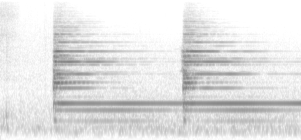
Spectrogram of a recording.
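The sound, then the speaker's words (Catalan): A bell struck three times: the fading tail of one ring, then two clear, loud strikes about a second apart, each leaving a bright, sustained metallic tone. No voices. “Sí, toquem la campana, ok.”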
